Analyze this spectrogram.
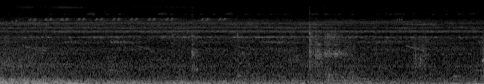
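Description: Night-time insect chorus: several insects calling at once with steady high-pitched trills, one pulsing rapidly, over a low background rumble.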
